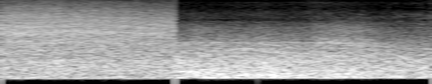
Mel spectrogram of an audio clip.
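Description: Steady outdoor city street background noise, an even hiss-like rumble with no voices. About a second in a faint click is followed by the noise turning duller and less hissy.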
